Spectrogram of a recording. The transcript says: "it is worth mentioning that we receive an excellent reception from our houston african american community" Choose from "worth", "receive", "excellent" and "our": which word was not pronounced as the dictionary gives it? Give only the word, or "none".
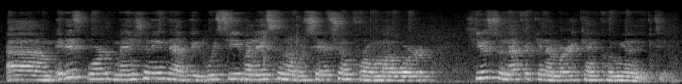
excellent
